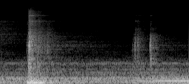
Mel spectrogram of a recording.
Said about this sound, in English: I rap on the door. Once.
